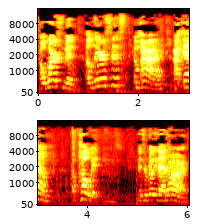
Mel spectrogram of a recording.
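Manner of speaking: rhythmic spoken word performance; poem. Acted. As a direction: perform it like slam poetry on stage.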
